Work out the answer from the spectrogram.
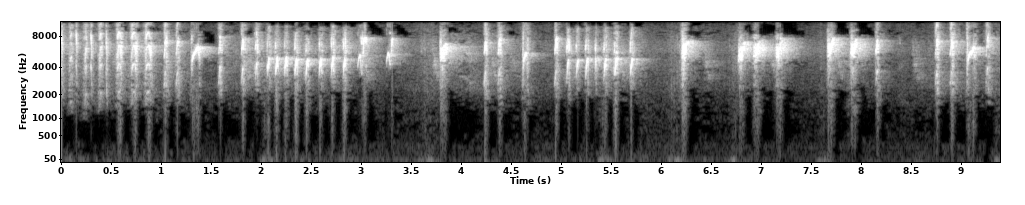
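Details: Lure recording of the kolibri ninja sunbird for trappers: energetic high-pitched twittering song phrases of rapid chips and buzzy trills, repeated steadily for about nine seconds.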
